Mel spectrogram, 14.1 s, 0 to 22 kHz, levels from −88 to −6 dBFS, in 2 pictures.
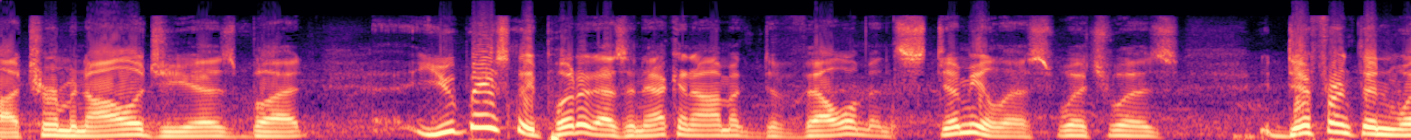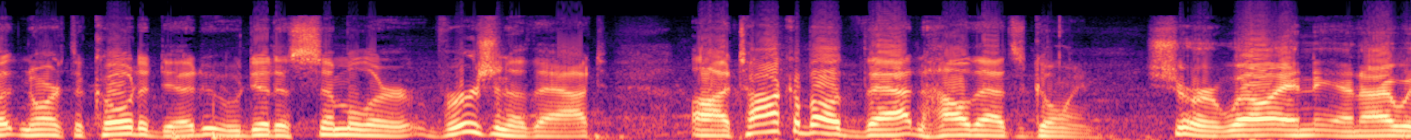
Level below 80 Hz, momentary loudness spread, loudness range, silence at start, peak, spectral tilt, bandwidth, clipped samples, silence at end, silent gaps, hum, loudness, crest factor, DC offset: -30 dBFS; 8 LU; 2 LU; 0 s; 0 dBFS; -6 dB/octave; 15 kHz; 3%; 0 s; none; none; -9 LUFS; 8 dB; under 0.1%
